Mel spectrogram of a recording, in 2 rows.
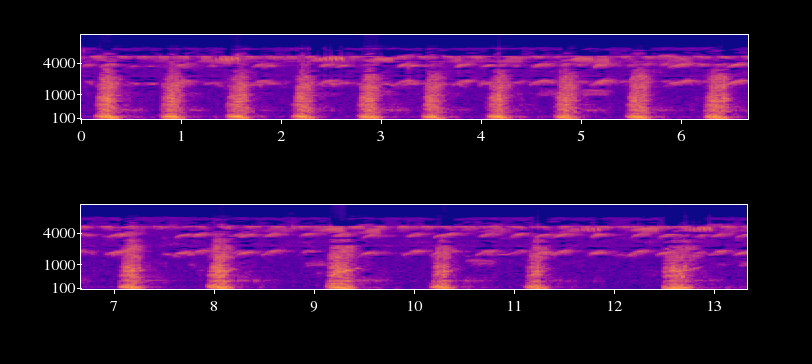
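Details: Closing part of a lion's roar recorded at Nkorho on 3 March: a quick series of short, deep, regular grunts, about three every two seconds, slowing and thinning toward the end, against a constant high frog or insect chorus.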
